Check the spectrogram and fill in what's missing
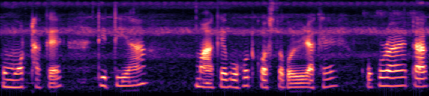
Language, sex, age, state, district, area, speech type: Assamese, female, 45-60, Assam, Golaghat, rural, spontaneous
